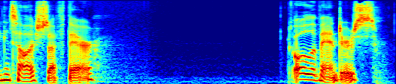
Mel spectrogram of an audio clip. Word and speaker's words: Ollivander's: So I am gonna travel there because we're right next to Oleander's and we can sell our stuff there. Ollivander's. Sorry, I said it wrong.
